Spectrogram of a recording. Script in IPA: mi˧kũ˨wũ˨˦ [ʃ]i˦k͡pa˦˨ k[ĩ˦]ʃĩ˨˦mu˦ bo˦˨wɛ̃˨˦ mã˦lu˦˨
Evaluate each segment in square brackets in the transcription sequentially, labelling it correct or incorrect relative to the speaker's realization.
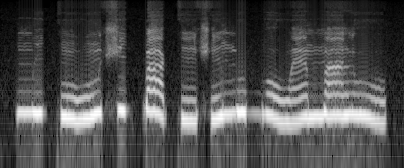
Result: correct, incorrect

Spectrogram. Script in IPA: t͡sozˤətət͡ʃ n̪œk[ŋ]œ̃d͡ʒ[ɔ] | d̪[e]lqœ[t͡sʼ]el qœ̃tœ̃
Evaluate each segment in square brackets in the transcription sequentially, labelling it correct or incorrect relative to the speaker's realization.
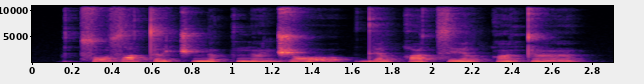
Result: incorrect, correct, correct, incorrect

